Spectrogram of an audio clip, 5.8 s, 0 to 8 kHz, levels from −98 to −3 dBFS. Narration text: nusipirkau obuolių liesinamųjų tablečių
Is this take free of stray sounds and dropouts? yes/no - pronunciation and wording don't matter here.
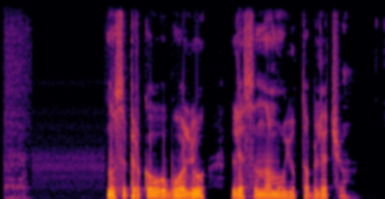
yes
